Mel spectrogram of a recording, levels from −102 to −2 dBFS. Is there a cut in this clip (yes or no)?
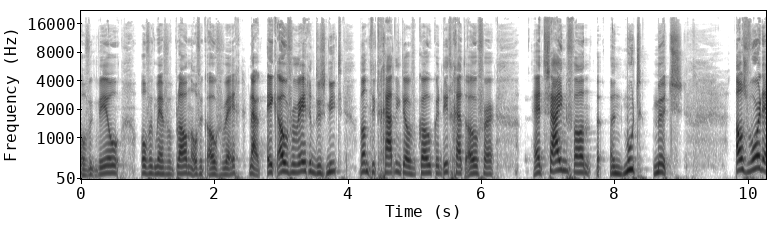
no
